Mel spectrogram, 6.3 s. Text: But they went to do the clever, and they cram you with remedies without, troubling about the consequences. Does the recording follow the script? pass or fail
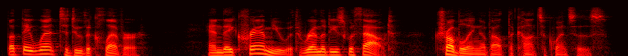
pass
